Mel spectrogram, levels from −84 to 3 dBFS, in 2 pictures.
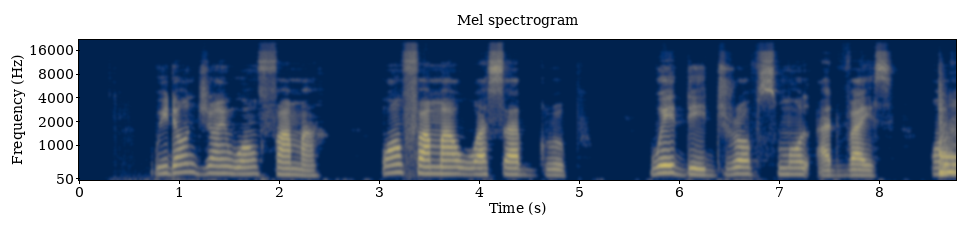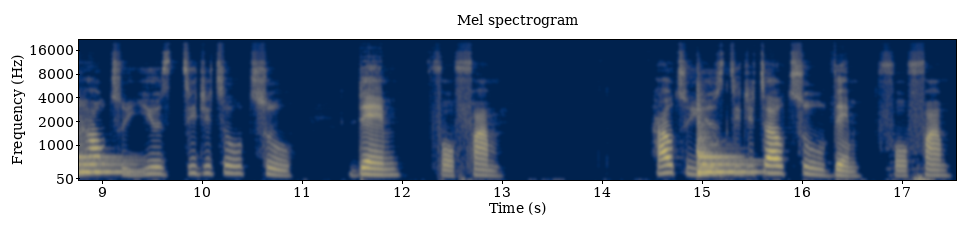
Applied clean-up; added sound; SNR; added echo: classical method Wiener filter.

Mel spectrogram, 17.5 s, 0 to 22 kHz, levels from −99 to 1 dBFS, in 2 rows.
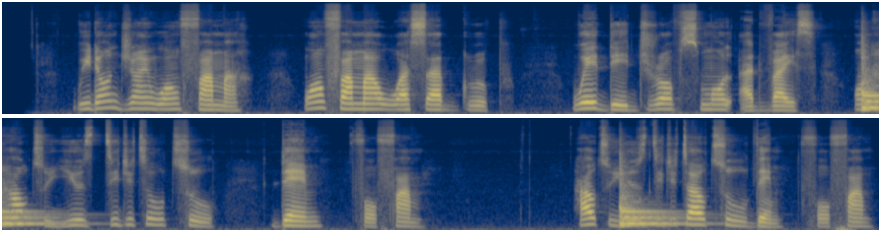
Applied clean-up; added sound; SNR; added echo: none; Snare drum; 2 dB; none.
